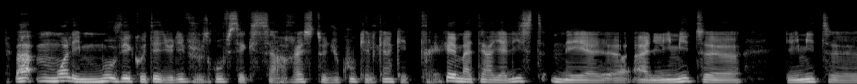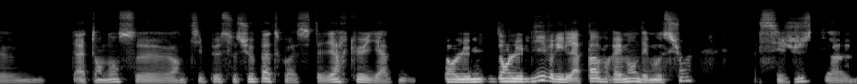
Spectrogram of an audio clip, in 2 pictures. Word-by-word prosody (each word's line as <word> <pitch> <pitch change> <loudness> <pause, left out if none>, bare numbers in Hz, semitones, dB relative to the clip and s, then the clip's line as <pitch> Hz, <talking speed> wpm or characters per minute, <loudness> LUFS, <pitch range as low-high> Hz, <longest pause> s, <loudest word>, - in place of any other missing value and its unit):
Bah, 145 +2 +5
moi, 150 +2 +1
les 140 -7 +2
mauvais 135 +4 +3
côtés 125 -1 -1
du 105 -1 -4
livre, 120 +3 -4
je 115 - -8
trouve, 125 +2 -5
c'est 105 - -1
que 110 - -10
ça 95 -4 -6
reste, 115 +4 -3
du 105 -1 -7
coup, 125 +4 -5
quelqu'un 120 +2 -5
qui 115 -4 -9
est 95 - -17
très 160 -2 +1
matérialiste 120 +1 -2
mais 105 -5 -1
heu, 95 -1 -5
à 105 0 0
limite, 110 +7 -1
heu, 100 -2 -2 0.5
limite, 110 +5 -1
hem, 95 0 -11 0.3
à 100 - -1
tendance, 110 +5 +1
heu, 95 -1 -5
un 95 +1 -7
petit 100 - -8
peu 110 +2 -6
sociopathe, 120 +4 0
quoi. 95 0 -9
C'est-à-dire 115 +5 -1
qu'il 115 -2 +1
y 100 - -5
a 90 -1 -4 0.5
dans 120 - +3
le 120 0 +8 0.2
dans 135 +2 +3
le 135 -1 +9
livre, 150 +6 +2
il 120 -2 +6
a 95 - +5
pas 145 +6 +3
vraiment 120 +3 +2
d'émotion. 110 +7 +3 0.7
C'est 105 - -2
juste, 130 +5 -3
heu 100 0 -3
115 Hz, 180 wpm, -25 LUFS, 100-125 Hz, 0.7 s, le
